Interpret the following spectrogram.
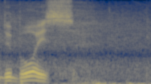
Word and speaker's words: Du Bois: Grand Caravan, Southern Airways Express 121 to Du Bois.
